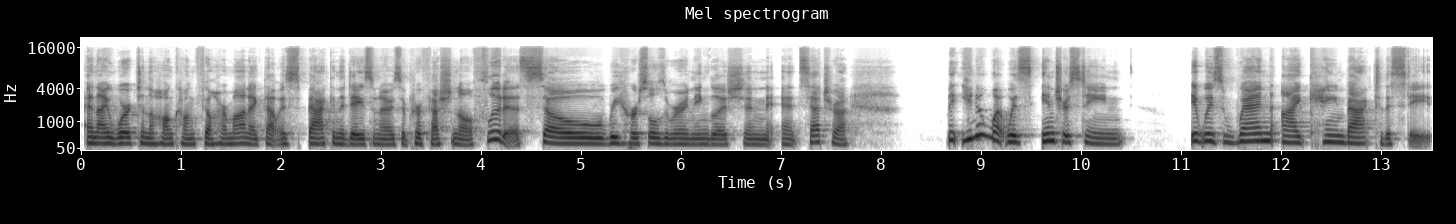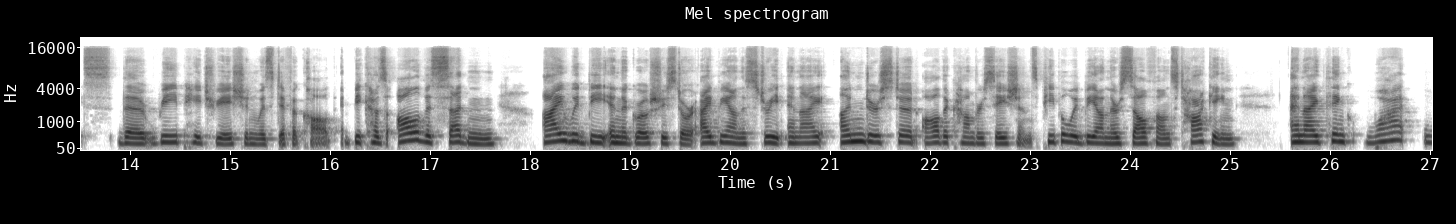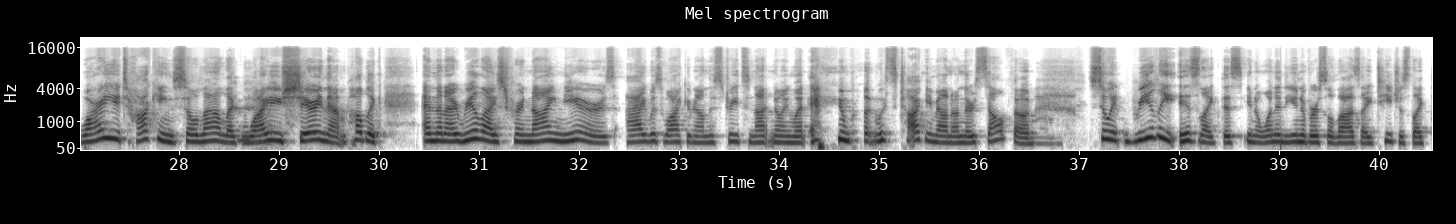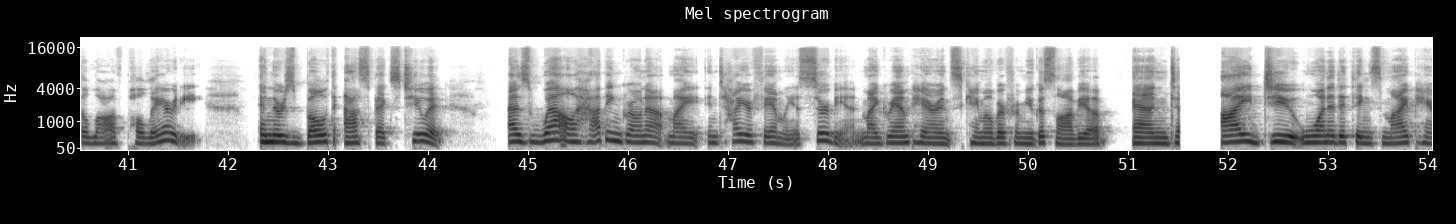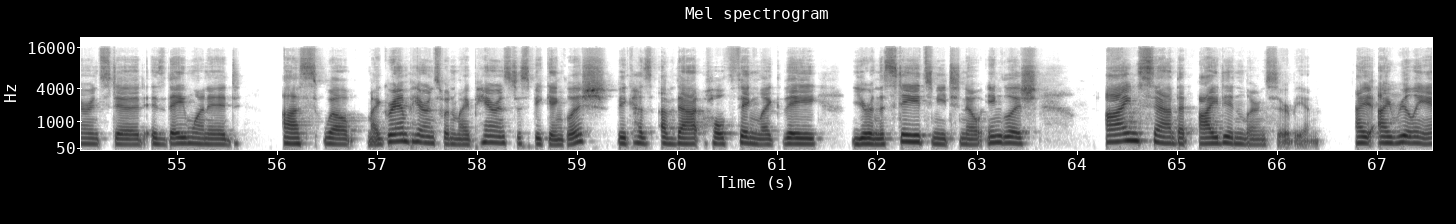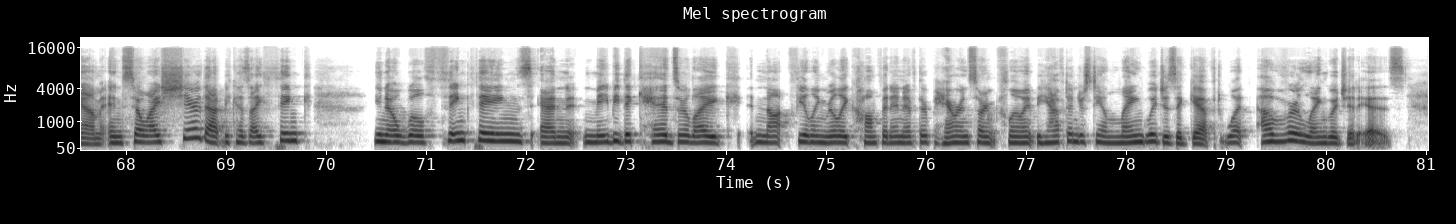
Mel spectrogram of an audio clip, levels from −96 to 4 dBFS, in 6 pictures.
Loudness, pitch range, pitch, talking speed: -20 LUFS, 170-220 Hz, 195 Hz, 190 wpm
